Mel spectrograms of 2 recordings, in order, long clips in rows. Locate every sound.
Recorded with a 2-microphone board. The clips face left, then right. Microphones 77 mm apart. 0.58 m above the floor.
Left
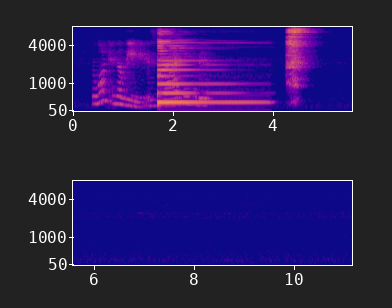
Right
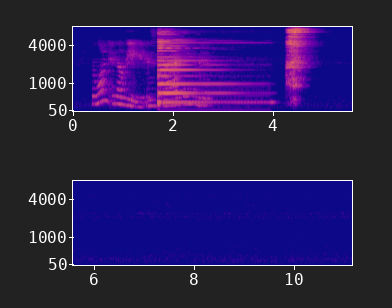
0.4 s a woman speaking: 10° right (ahead or behind), 1.3 m
1.7 s a guitar: 35° left (ahead or behind), 1.1 m
4.2 s cutlery clinking: 30° right (ahead or behind), 0.6 m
